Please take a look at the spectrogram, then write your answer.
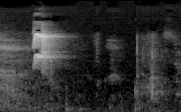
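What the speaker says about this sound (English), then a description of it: "If you hear any dogs barking or parrots squealing" A pet parrot indoors gives one loud, sharp squeal, followed by a few faint chirps and small clicks in an otherwise quiet house.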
